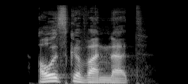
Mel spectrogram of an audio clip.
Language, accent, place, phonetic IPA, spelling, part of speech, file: German, Germany, Berlin, [ˈaʊ̯sɡəˌvandɐt], ausgewandert, verb, De-ausgewandert.ogg
- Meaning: past participle of auswandern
